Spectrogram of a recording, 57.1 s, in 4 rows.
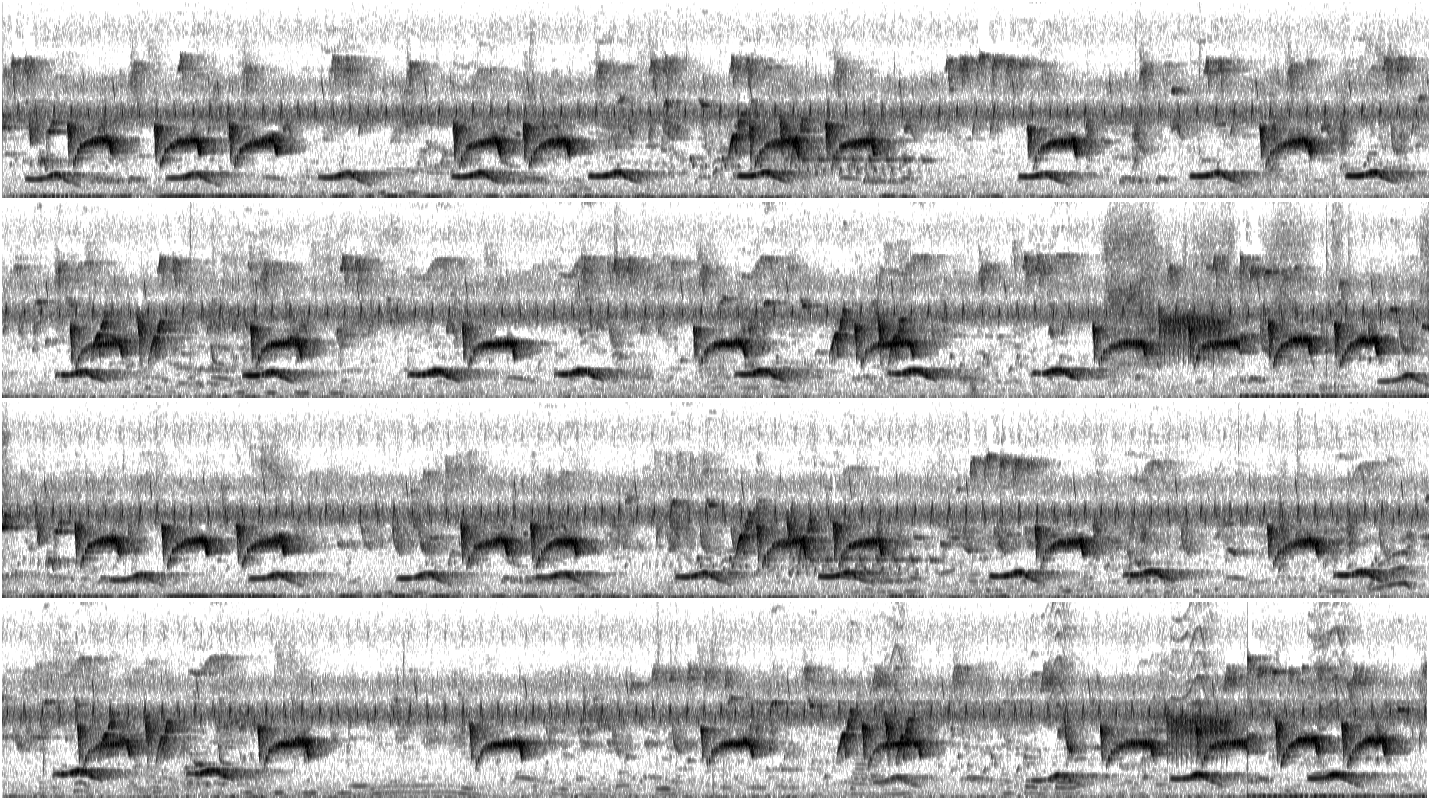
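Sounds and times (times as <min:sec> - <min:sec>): birds calling: 0:00.0 - 0:57.0
high-pitched insect drone: 0:00.0 - 0:57.0.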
